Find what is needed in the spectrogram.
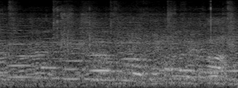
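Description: Crowd babble: many people's voices chattering at once, with a few faint clicks.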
